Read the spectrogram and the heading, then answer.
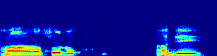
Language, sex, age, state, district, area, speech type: Punjabi, male, 45-60, Punjab, Bathinda, rural, conversation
